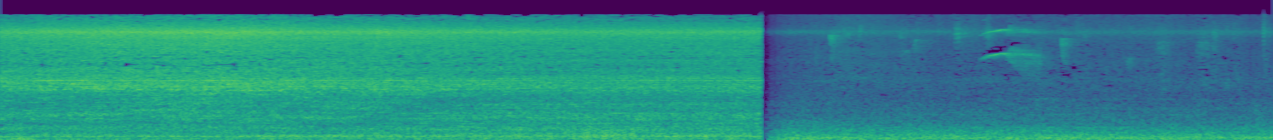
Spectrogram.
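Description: A steady hiss with a faint high whine for the first seven seconds or so, then a sudden cut to quieter outdoor background in which a few birds chirp, a couple of seconds later.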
